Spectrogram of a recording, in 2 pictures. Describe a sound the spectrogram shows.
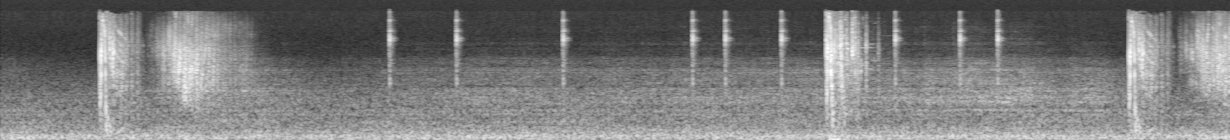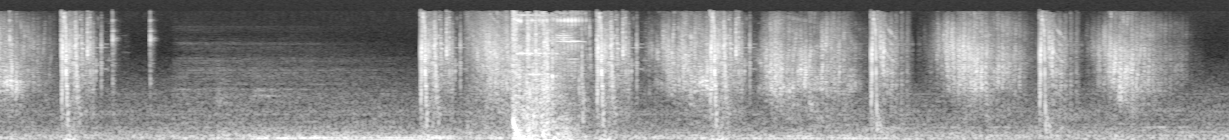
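Soft whooshes sweep past between the clicks.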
